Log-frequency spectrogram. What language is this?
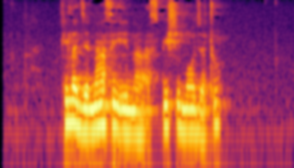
Swahili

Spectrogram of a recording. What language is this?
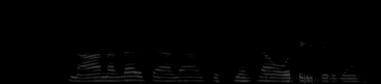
Tamil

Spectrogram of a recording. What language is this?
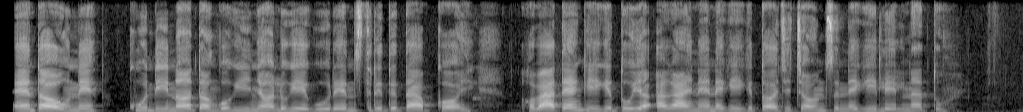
Kalenjin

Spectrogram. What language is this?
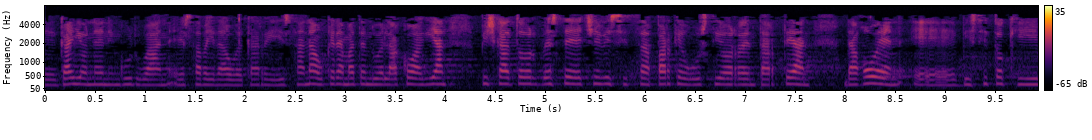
Basque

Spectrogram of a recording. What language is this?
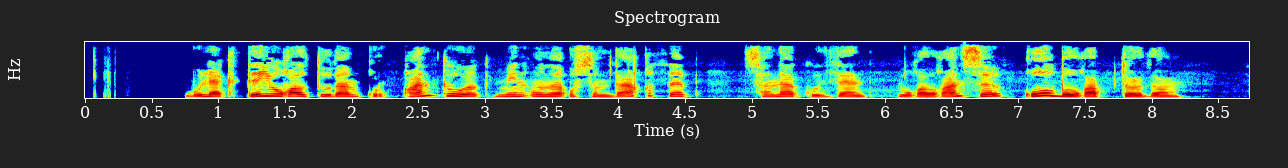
Bashkir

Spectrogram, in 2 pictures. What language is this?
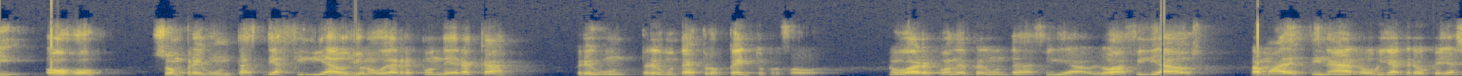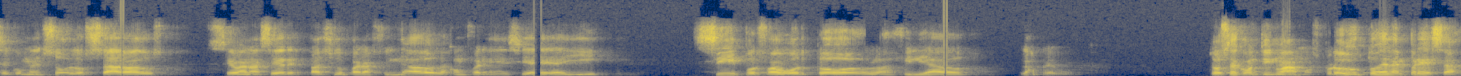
Spanish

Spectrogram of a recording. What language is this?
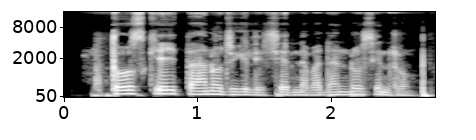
Kalenjin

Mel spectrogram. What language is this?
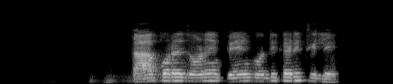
Odia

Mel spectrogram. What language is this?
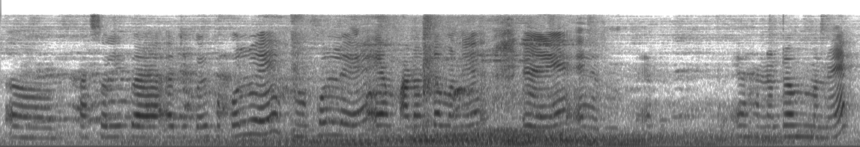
Assamese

